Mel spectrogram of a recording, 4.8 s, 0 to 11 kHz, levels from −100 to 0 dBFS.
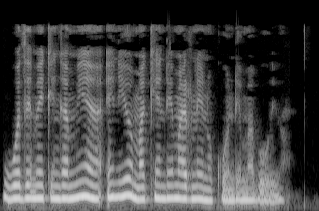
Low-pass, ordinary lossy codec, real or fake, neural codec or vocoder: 7.2 kHz; AAC, 32 kbps; real; none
